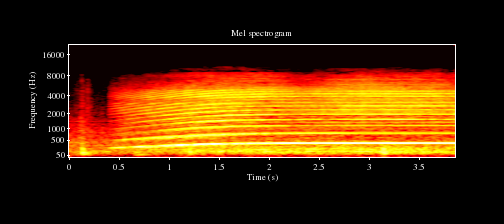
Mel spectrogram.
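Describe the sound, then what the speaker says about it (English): A civil defense siren wails across Nanjing city during a mourning ceremony, a steady, loud rising tone that climbs and then holds a sustained pitch over several seconds, with no voices. "A siren symbolizing grief bled across the Nanjing city"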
